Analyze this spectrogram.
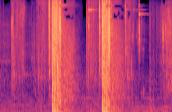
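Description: A pistol fires two loud shots in an echoing space.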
